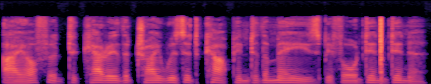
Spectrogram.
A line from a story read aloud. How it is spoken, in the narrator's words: whispered T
